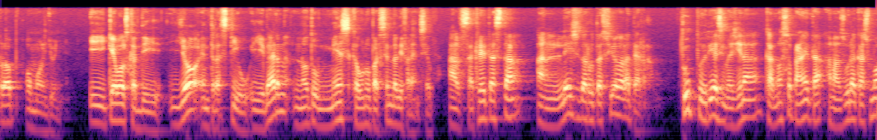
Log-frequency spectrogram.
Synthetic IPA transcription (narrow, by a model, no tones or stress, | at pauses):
pɾɔpomɔlˠʎuɲ | ikɛβɔlˠskət̪̚d̪iɣḭʒɔent̪ɾəst̪iwḭːβɛɾnːɔt̪umeskəunupəɾsend̪əðifəɾɛnsiə | əlˠsəkɾet̪əst̪aənleʃðərut̪əsioðələt̪ɛ̰rə | t̪ut̪̚puðɾiəziməʒinakəlˠnɔst̪ɾəplənɛt̪əʔəməzuɾəkəzmɔ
